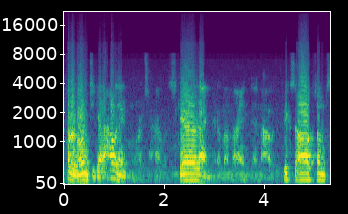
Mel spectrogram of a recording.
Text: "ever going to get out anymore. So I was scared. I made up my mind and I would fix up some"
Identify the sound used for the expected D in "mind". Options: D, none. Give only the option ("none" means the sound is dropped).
D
